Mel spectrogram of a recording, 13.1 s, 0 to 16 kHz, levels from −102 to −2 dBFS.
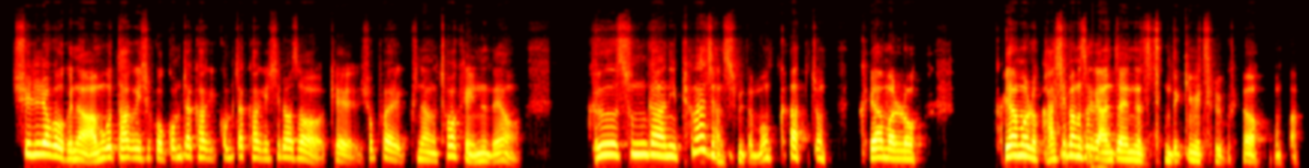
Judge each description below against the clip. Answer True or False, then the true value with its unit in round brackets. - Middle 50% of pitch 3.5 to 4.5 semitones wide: False (5.2 semitones)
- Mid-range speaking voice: True (170 Hz)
